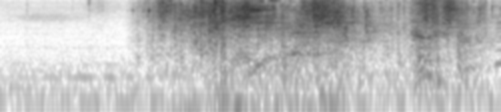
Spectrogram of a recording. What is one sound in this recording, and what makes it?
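Swords clash and scrape in a fight.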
